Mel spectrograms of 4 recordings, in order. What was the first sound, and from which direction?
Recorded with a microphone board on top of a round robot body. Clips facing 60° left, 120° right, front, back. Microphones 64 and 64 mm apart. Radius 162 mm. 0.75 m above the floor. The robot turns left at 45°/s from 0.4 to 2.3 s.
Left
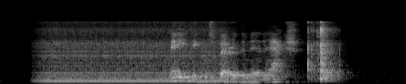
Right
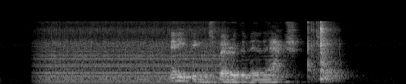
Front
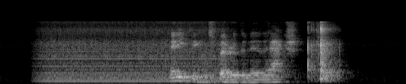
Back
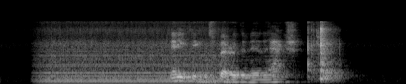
A man speaking, 10° right.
